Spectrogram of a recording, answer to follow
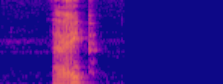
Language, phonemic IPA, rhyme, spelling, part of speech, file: Dutch, /rip/, -ip, riep, verb, Nl-riep.ogg
- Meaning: singular past indicative of roepen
